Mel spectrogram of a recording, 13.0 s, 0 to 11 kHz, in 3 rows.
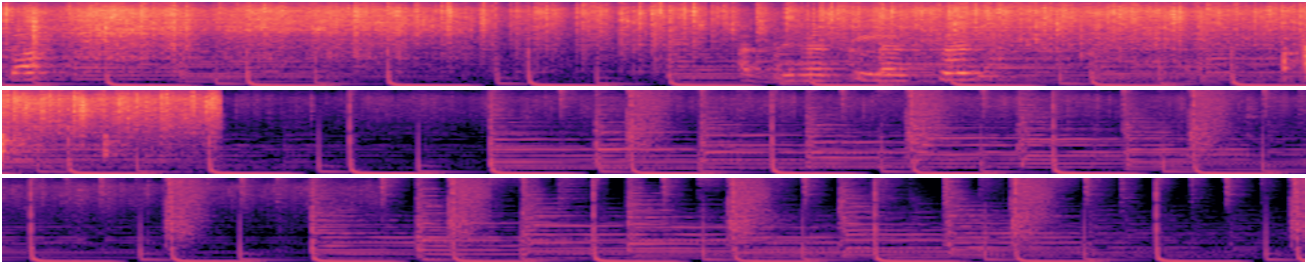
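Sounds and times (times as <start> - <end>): spices sizzling in hot fat: 0.0 - 10.4
background music with beat: 0.0 - 13.0.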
